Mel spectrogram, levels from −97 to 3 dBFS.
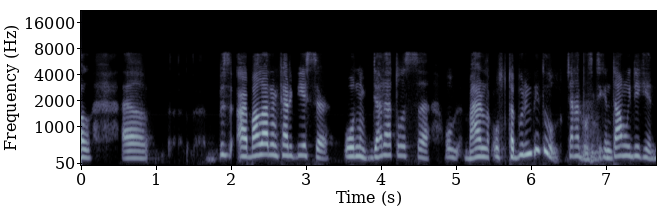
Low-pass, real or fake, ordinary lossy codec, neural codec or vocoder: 7.2 kHz; fake; none; codec, 16 kHz, 1 kbps, X-Codec, HuBERT features, trained on LibriSpeech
